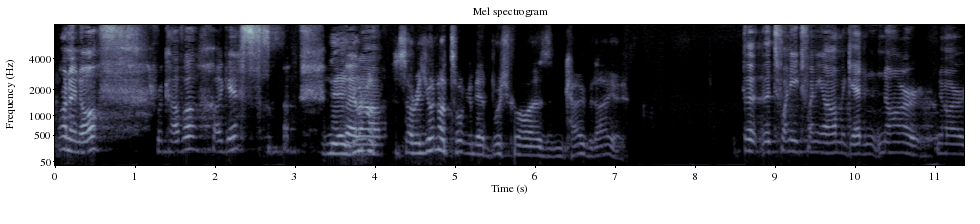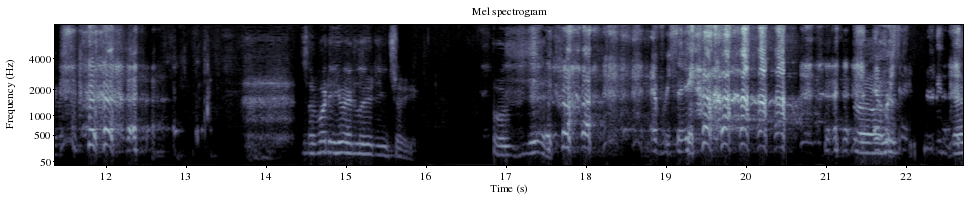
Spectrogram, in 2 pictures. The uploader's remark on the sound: Today we are having a couple of back-to-back chats, via Zoom.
